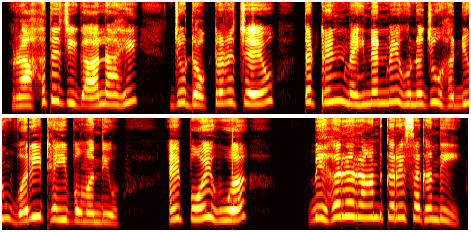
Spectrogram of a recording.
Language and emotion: Sindhi, happy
